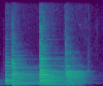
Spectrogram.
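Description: Upright piano playing a few chords with both hands, a new chord or bass note struck about every half second, the last one ringing and fading away near the end.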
